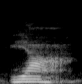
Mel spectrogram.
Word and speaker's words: Yah: And according to Strong's number 8350, it is pronounced as ya.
